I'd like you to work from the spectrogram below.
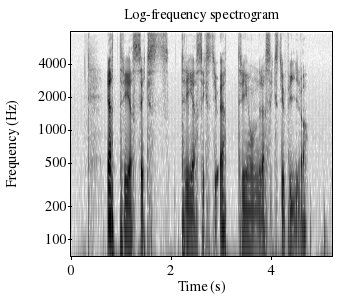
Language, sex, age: Swedish, male, 16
